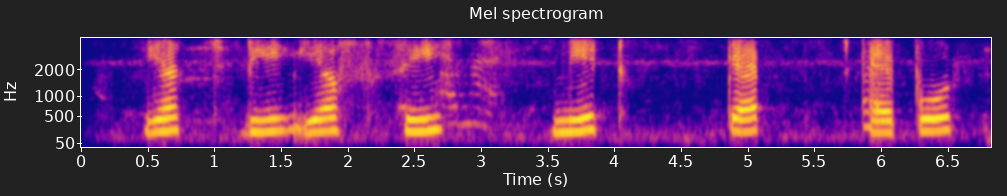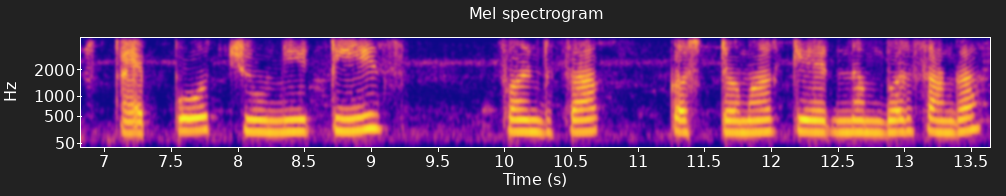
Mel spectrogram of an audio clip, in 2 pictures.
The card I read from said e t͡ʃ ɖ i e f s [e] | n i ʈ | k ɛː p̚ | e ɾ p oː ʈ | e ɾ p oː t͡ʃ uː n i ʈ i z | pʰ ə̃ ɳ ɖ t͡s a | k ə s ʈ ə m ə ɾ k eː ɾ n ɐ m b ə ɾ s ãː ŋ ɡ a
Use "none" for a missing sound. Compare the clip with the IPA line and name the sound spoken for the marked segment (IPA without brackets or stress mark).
i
